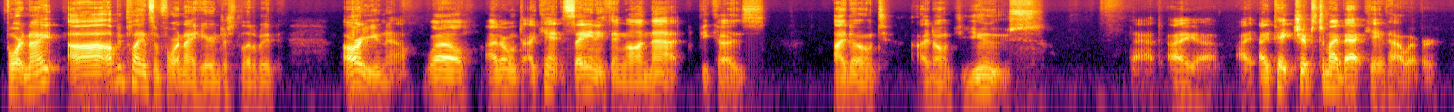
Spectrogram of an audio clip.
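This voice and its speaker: A man's voice: deep voice, big pitch swings, a little slow, pushed and bright. A man in his thirties chatting on a livestream in a rambling, jokey, self-mocking way. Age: 30s. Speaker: streamer. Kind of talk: casual livestream chat.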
